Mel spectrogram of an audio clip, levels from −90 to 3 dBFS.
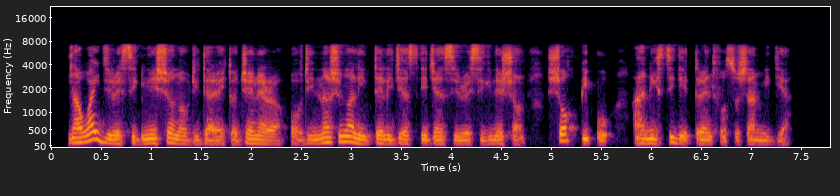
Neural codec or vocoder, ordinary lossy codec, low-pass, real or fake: codec, 16 kHz, 4 kbps, FunCodec, trained on Chinese and English, 50 frames a second; none; 7.2 kHz; fake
